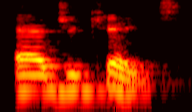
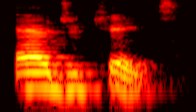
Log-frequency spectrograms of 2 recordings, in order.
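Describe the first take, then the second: Both takes have the same delivery.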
